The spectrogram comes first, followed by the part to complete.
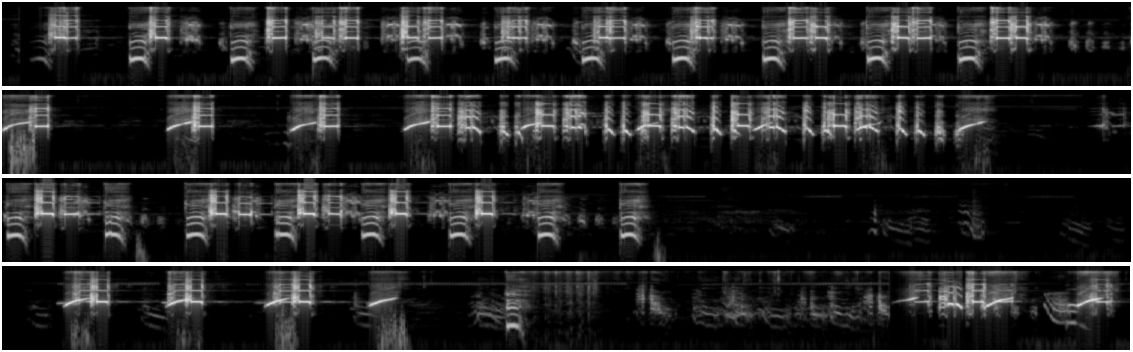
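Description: Grey francolin (teetar) calling: a steady series of sharp rising notes about one and a half a second, broken by a run of rapid chattering notes, a short lull past the middle, then more calls toward the end. A few sharp clicks stand out among the calls.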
